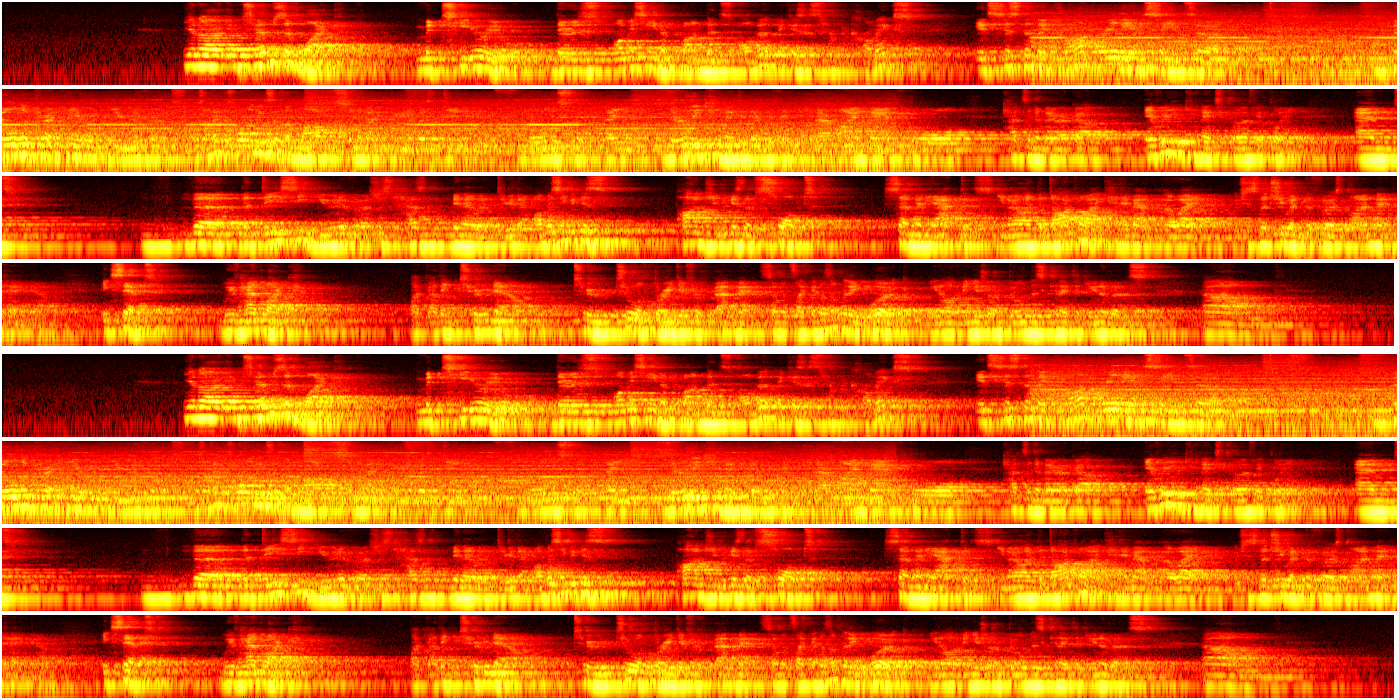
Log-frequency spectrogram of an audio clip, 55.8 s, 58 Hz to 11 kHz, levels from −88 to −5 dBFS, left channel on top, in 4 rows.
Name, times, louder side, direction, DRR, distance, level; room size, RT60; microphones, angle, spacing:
voice 1, 1.8-3.5 4.1-9.1 9.7-12.3 13.7-18.7 19.1-23.5 24.0-25.0 25.4-26.9 27.5-28.1 29.3-34.0 34.6-36.1 36.7-42.4 42.8-43.4 44.0-44.9 45.9-47.1 47.6-53.3 53.8-54.4, equal, 5° left, -3 dB, 2.9 m, -25 dB
sound 1, 10.3-22.9, equal, 55° right, 2.6 m, -29 dB
24.5 x 19.5 x 2.7 m, 2.8 s
head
